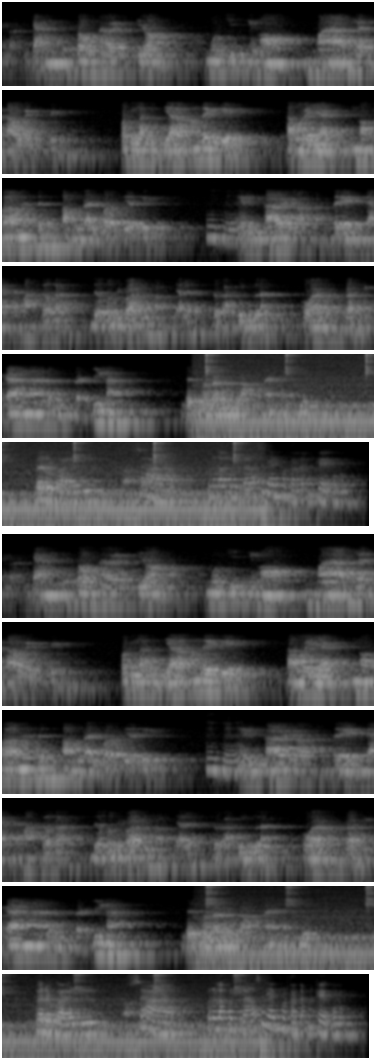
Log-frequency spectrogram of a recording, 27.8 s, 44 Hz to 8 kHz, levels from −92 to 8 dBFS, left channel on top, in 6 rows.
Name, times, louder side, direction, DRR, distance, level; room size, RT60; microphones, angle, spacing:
voice 1, 0.1-2.0 2.5-5.5 6.1-7.6 8.2-11.2 12.2-14.7 15.1-17.3 17.7-20.1 20.8-22.4 23.7-23.9 24.7-25.1, equal, 40° left, -2 dB, 0.8 m, -39 dB
voice 2, 11.9-12.3 23.7-24.4 24.9-25.5 25.8-27.5, right 3 dB, 60° right, 4 dB, 0.4 m, -40 dB
Clock, 21.0-26.6, left 5 dB, 75° left, 0.5 m, -42 dB
3.6 x 2.2 x 4.3 m, 1.2 s
head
